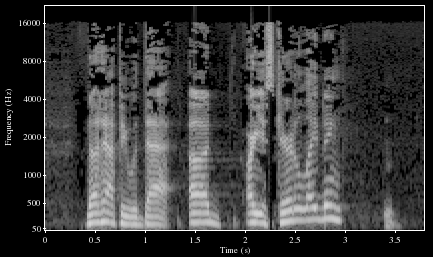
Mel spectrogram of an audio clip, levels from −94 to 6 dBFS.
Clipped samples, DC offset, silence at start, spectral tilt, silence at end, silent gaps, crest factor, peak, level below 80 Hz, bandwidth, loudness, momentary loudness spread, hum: under 0.1%; under 0.1%; 0.4 s; -4 dB/octave; 0.35 s; none; 18 dB; 0 dBFS; -54 dBFS; 17 kHz; -16 LUFS; 17 LU; none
